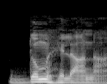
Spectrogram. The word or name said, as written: दुम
